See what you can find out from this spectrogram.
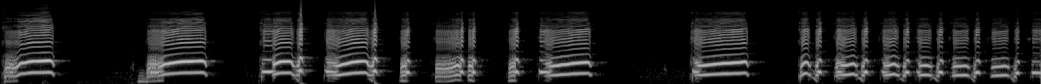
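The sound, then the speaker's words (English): A hand-blown goose call imitates a Canada goose, used by a hunter calling toward geese. It gives loud, high, broken honks and clucks in spaced bursts, ending in a quick rapid run of short notes. “that's my favorite sound for a Canada geese. They just love that.”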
